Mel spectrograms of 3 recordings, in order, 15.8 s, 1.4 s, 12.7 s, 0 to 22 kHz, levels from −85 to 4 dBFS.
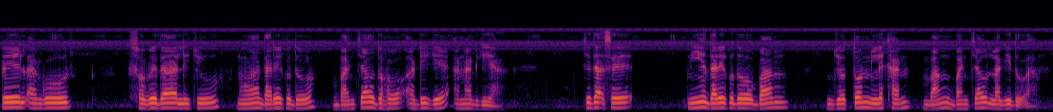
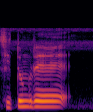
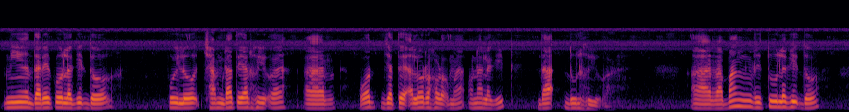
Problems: none marked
